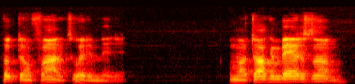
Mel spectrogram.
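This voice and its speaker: A man's voice: medium pitch, fast talker, creaky, fairly bright tone. A man hosting a live sports stream, chatting loosely with viewers and a co-host, joking and using slang with lots of fillers. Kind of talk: casual live stream chat reading comments.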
